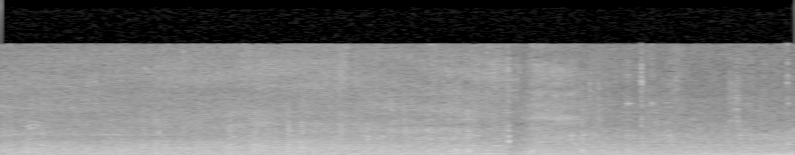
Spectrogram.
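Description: A woman speaks outdoors nearby.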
